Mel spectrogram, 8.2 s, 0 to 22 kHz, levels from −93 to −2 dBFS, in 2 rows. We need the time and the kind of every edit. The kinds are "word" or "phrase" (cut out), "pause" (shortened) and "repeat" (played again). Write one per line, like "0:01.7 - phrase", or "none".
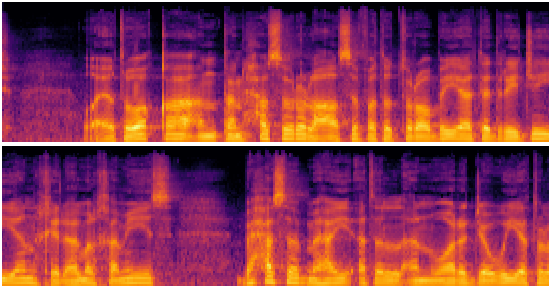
0:04.7 - word
0:06.4 - phrase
